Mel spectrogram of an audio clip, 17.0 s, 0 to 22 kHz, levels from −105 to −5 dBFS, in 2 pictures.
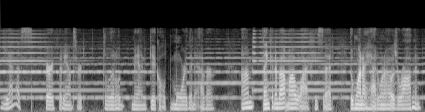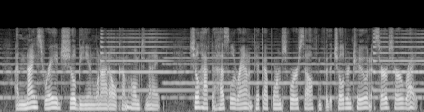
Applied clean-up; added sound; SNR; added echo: none; Wind instrument, woodwind instrument + Trumpet; 9 dB; none.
